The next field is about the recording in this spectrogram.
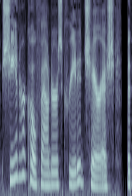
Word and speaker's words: Chairish: And this week's No Limits Entrepreneur is Anna Brockway, who is the co-founder and president of Chairish. And just so you know, it is spelled like a chair, C-H-A-I-R-ish, because it is a curated online marketplace for buying and selling vintage and used furniture.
